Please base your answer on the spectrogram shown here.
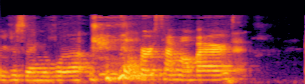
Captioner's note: laughs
